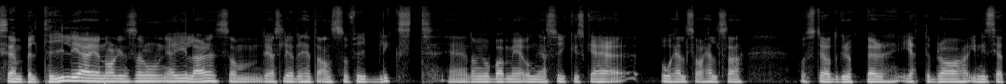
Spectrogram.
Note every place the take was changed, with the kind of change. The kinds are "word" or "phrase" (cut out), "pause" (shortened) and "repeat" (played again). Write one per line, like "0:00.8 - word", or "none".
none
